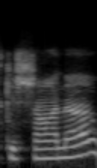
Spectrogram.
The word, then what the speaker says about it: Kishaunna: Don't let the U throw you off. The other N is unnecessary. It's a Caribbean thing. Oh my goodness, you're really gonna do that? I mean, how do you pronounce double N? No. No. It's it's a style. It's style. I don't know if there's any other way to pronounce double N than just N. So guys, it's Kishaunna.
